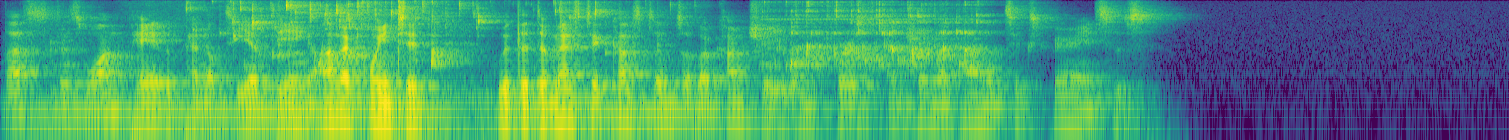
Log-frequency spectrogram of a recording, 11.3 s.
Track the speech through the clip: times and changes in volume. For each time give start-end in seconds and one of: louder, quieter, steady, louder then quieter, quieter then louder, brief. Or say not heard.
0.0-8.7 louder then quieter.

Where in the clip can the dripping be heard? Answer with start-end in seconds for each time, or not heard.
0.0-7.4.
